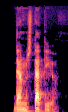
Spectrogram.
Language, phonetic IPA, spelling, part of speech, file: Spanish, [daɾmsˈtatjo], darmstatio, noun, LL-Q1321 (spa)-darmstatio.wav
